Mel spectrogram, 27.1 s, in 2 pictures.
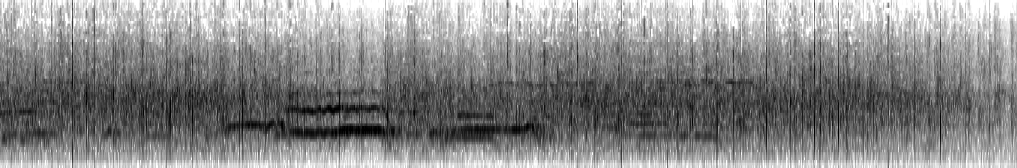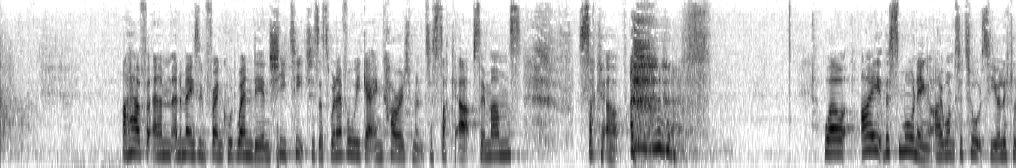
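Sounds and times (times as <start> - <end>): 
audience clapping: 0.0 - 14.1
speech: 15.4 - 22.9, 24.5 - 27.0.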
